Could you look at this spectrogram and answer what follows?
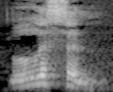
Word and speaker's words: listen: Listen. L-I-S-T-E-N. Now, in this particular word, the T is silent. Silent. That means we don't hear that sound in this word.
